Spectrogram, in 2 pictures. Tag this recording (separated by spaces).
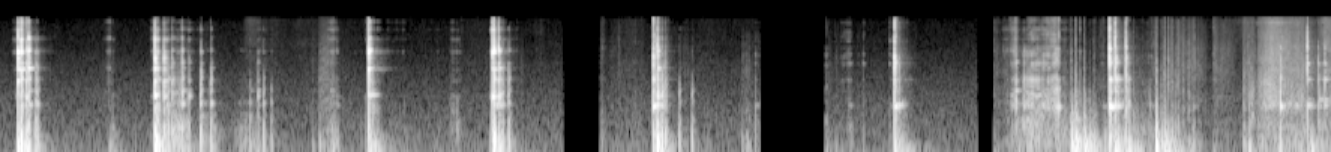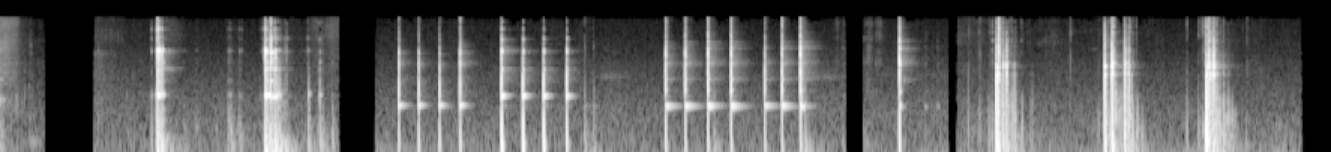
caida drop impact madera wood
